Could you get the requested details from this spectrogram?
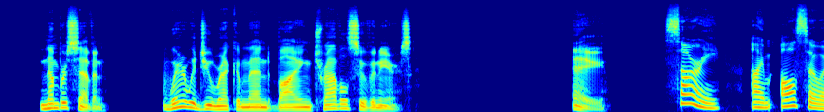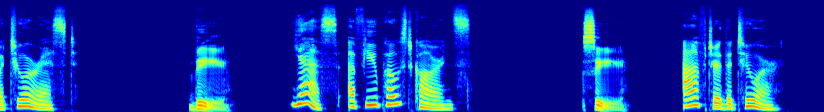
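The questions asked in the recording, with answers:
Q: Where would you recommend buying travel souvenirs?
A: A: Sorry, I'm also a tourist.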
